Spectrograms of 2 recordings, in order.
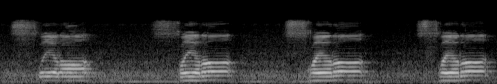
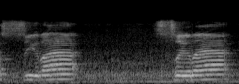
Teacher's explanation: پر کرنے کا طریقہ یہ ہوتا ہے کہ زبان کا جو پچھلا حصہ ہوتا ہے اس کو اوپر تالو پر لگاتے ہیں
